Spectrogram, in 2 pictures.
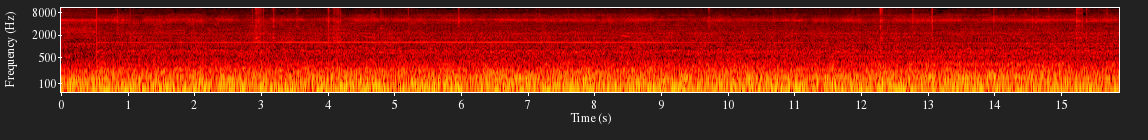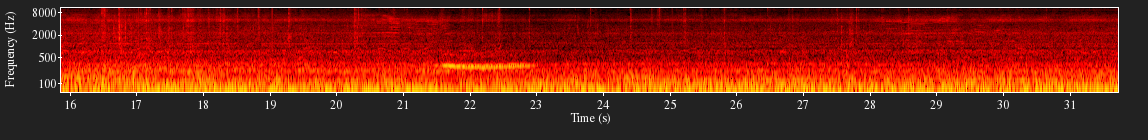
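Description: Cabin noise of an Airbus A220-300 landing, heard from a window seat: a steady, loud rumble of airflow and its Pratt & Whitney geared turbofan engines through final approach and the roll along the runway after touchdown. A short tone sounds briefly over the rumble about two-thirds of the way through.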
